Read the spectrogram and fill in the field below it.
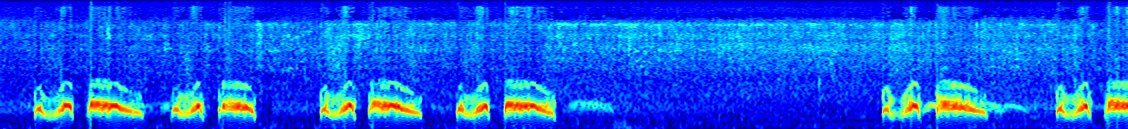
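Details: Spotted dove repeating its two-note coo: a quick bent note and a longer falling one, five pairs in a row, a pause of about three seconds, then two more pairs. Otherwise quiet.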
